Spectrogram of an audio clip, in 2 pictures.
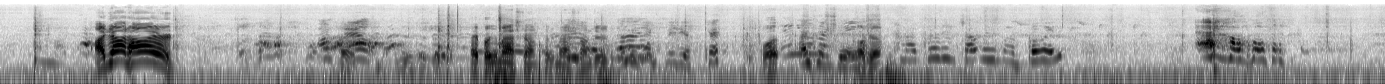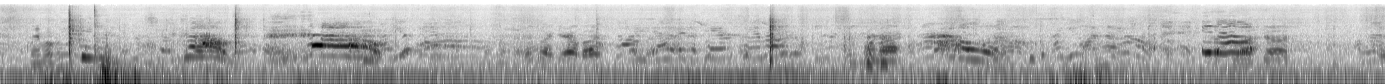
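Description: Young children talk and call out with animation, close by outdoors.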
